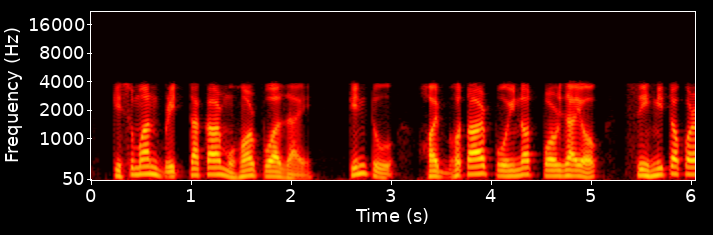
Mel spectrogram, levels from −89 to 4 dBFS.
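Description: Nothing stood out on listening to this telephone-band speech recording.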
